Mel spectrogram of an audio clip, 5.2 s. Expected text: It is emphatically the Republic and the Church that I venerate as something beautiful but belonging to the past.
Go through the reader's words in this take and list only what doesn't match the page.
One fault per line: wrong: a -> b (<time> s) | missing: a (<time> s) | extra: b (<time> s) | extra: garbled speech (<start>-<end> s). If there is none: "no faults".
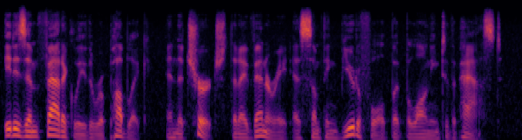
no faults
